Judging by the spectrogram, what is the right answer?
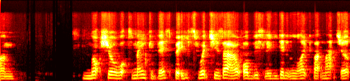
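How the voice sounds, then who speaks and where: A man speaks at a moderate pace. His voice is fairly high in pitch and somewhat breathy. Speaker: competitive video game player. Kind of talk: gameplay commentary. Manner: hesitant, many filler sounds.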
